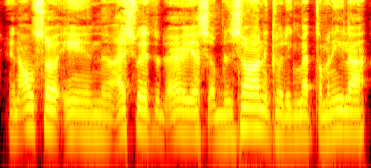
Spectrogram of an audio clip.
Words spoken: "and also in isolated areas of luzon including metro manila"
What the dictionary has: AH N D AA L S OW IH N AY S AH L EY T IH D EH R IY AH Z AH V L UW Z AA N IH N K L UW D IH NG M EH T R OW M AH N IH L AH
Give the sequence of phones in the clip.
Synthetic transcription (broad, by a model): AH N AA L S OW IH N AY S AH L EY T IH D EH R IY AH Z AH V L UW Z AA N IH N K L UW D IH NG M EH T L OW M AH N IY L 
